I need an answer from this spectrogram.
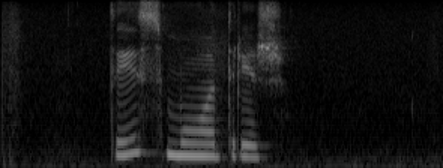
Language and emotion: Russian, neutral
